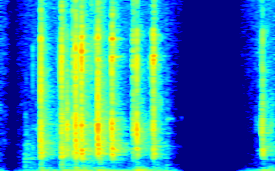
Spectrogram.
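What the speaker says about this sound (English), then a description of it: "say I start typing something" Rapid keystrokes on a computer keyboard clatter close to the mic in a quiet, uneven burst for about a second, then stop briefly before a few more keys are tapped.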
